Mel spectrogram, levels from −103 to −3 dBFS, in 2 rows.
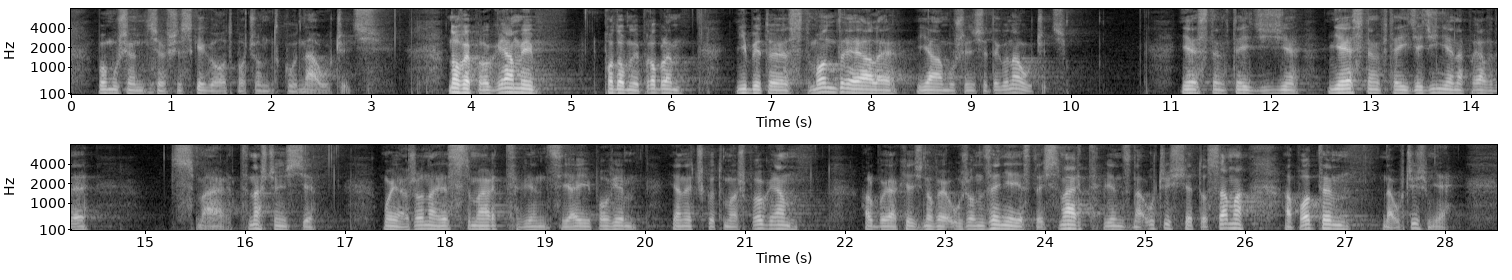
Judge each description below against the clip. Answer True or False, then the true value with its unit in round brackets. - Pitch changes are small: False (3.2 semitones)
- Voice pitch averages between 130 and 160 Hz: False (120 Hz)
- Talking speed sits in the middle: True (130 wpm)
